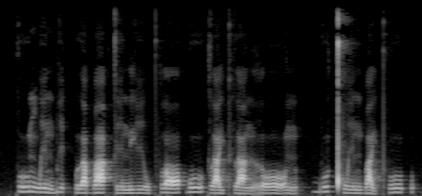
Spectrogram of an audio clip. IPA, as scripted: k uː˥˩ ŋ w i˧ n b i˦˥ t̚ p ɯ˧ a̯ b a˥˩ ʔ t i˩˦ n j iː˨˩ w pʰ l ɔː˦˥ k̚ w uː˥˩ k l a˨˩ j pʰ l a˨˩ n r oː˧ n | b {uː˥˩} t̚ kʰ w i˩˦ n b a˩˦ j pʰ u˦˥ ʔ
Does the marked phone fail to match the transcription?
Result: no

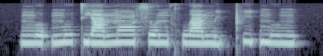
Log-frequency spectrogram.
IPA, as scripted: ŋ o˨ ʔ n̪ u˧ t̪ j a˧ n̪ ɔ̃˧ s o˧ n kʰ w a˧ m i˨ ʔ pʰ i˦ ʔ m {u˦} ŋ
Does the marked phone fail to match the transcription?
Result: no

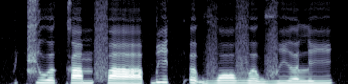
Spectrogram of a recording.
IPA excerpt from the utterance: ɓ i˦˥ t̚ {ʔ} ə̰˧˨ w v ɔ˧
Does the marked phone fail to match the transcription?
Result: no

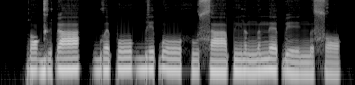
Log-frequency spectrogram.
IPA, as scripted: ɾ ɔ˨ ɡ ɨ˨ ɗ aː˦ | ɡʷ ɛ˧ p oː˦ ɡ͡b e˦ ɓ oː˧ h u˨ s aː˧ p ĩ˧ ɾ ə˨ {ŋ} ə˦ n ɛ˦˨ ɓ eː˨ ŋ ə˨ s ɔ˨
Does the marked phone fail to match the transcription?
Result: no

